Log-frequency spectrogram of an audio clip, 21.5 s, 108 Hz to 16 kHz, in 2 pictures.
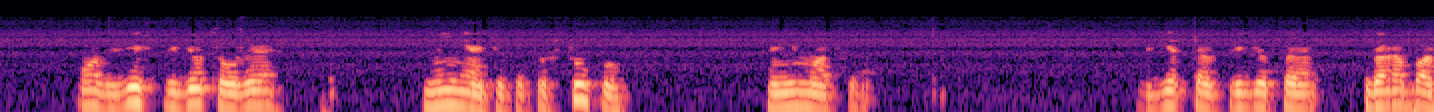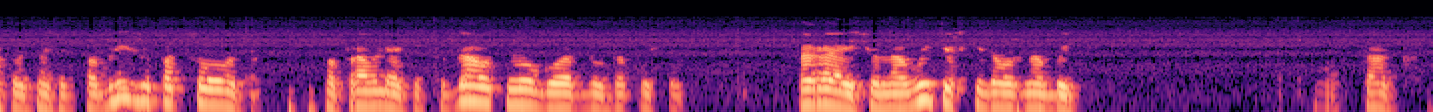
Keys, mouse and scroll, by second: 0.8-1.9 middle drag, 2.5-7.1 middle drag, 10.6 g, 11.9 middle click, 13.0 g, 14.6-16.4 middle drag, 17.4 click, 18.4 g, 20.5 click.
